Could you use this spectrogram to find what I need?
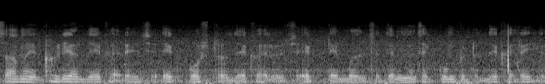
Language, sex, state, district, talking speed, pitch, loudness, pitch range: Gujarati, male, Gujarat, Gandhinagar, 195 wpm, 120 Hz, -22 LUFS, 115-130 Hz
